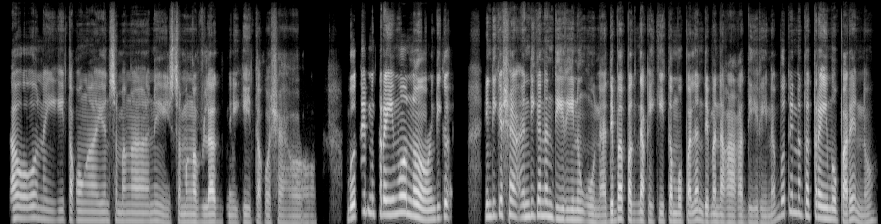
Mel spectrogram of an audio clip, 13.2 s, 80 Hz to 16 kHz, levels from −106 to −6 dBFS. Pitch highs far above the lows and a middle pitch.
Yes: wide, 7.4 semitones; medium, 145 Hz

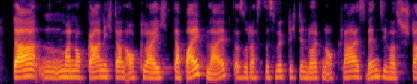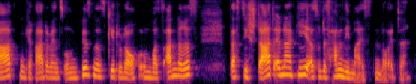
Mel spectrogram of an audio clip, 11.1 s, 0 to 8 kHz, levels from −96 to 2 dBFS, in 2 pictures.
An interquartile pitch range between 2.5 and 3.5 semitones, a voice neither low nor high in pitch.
Yes: average, 2.9 semitones; medium, 170 Hz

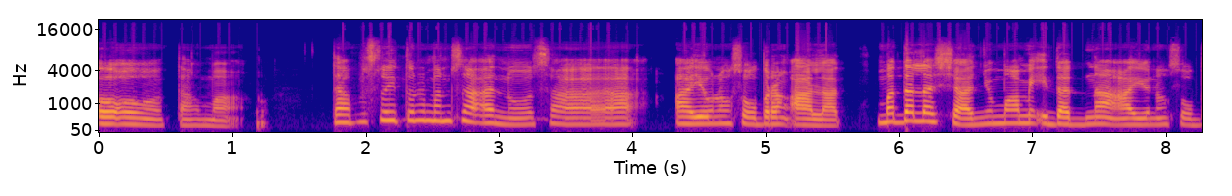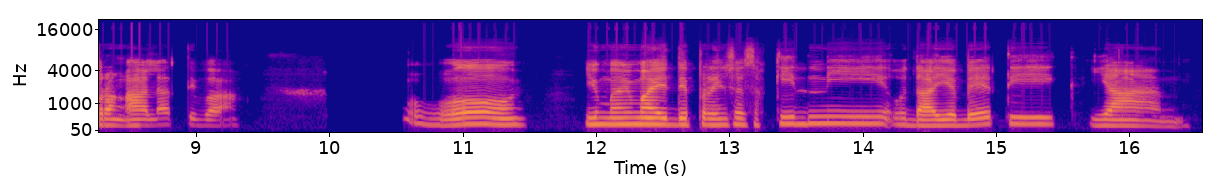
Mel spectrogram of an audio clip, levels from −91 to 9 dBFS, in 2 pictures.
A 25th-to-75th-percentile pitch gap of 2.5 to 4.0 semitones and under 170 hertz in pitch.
No: average, 3.1 semitones; high, 200 Hz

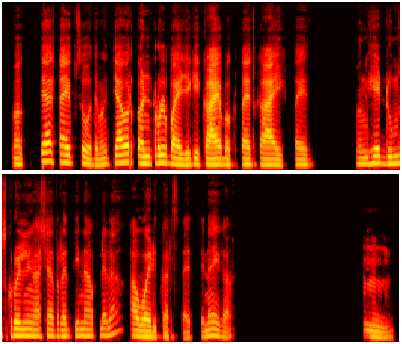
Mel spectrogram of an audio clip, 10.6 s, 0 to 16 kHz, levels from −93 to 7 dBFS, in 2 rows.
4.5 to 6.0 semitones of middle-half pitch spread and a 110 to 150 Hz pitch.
No: average, 3.3 semitones; low, 135 Hz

